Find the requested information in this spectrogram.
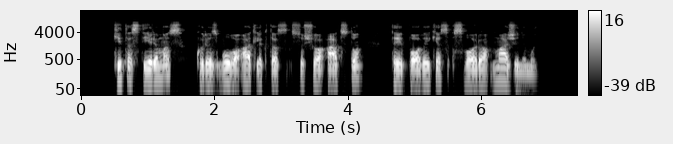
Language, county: Lithuanian, Vilnius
